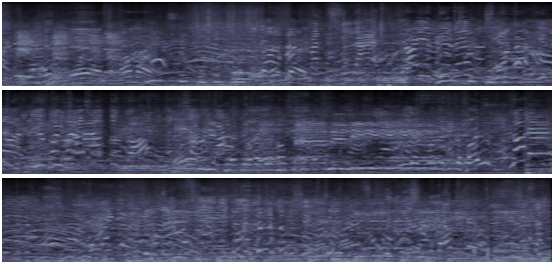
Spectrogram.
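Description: A crowd of children chatters and calls out nearby.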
